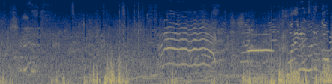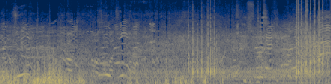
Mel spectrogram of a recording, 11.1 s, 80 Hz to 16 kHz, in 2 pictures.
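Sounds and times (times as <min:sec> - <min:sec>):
people's voices: 0:00.0 - 0:11.0.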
